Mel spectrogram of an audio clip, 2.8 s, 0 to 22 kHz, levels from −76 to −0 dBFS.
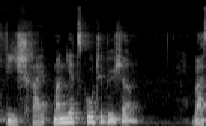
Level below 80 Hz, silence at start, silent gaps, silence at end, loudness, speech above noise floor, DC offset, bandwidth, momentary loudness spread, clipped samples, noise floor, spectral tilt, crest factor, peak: -54 dBFS; 0 s; none; 0 s; -25 LUFS; 33 dB; under 0.1%; 18 kHz; 9 LU; under 0.1%; -57 dBFS; -5 dB/octave; 16 dB; -10 dBFS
